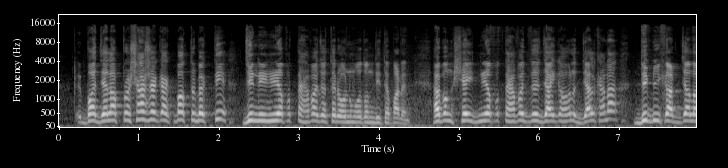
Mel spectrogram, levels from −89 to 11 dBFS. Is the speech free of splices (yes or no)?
yes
